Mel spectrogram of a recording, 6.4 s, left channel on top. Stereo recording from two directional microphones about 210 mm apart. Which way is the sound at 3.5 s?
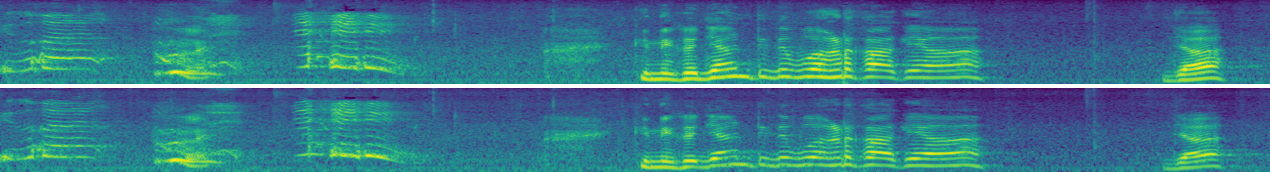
35° left (ahead or behind).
